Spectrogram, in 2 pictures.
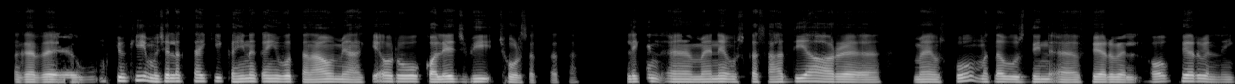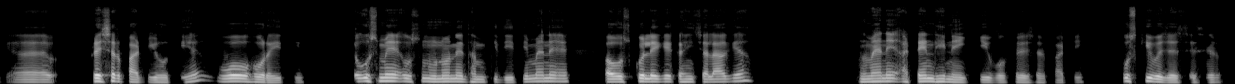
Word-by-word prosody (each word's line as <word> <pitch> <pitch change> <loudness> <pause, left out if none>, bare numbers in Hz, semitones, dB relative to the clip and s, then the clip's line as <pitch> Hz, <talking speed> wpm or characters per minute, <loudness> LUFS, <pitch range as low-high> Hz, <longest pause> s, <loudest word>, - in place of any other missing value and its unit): अगर 115 0 +1
उ 115 +5 -9
क्योंकि 170 +4 +1
मुझे 150 -2 +3
लगता 150 +1 0
है 145 - +2
कि 155 +1 -4
कहीं 130 -2 0
न 145 - +3
कहीं 140 0 +1
वो 135 0 +4
तनाव 115 +1 +1
में 120 -1 0
आके 110 -1 -3
और 140 0 +1
वो 135 0 +4
कॉलेज 125 +1 +3
भी 135 +2 0
छोड़ 110 -3 -1
सकता 100 -1 -13
था। 105 +2 -23 0.5
लेकिन 130 +1 -2
अ, 125 -2 -1
मैंने 125 +2 +1
उसका 120 0 -3
साथ 120 +1 -4
दिया 145 +4 0
और 125 -2 0 0.8
मैं 115 +1 0
उसको 145 - -2
मतलब 130 -2 -1
उस 115 -1 -1
दिन 125 0 -1
अ, 110 -2 -2
फेयरवेल 115 0 0
हो 125 +3 -1
फेयरवेल 140 -4 +1
नहीं 115 -1 -10
अ, 110 0 -5 0.4
फ्रेशर 145 +1 +6
पार्टी 110 -5 -3
होती 105 +2 -4
है 145 - -1 0.2
वो 140 +1 +6
हो 120 -2 0
रही 100 -1 -2
थी। 100 - -18 0.5
तो 145 - +2
उसमें 155 +1 +4
उस 140 0 -2
उन्होंने 135 -1 +3
धमकी 120 -1 -5
दी 105 -1 -4
थी। 130 - -6
मैंने 145 +1 +1 0.4
अ, - - +5
उसको 125 +3 +4
लेके 135 -1 +4
कहीं 125 -1 -2
चला 125 0 +1
गया 155 +7 -2 1.1
मैंने 135 +3 +2
अटेंड 140 +2 +1
ही 135 +1 +2
नहीं 110 -4 -1
की 110 +2 -7
वो 100 0 -5
फ्रेशर 100 -1 -5
पार्टी, 100 +1 -15 0.4
उसकी 150 +1 +1
वजह 105 -6 +3
से 100 0 -12
सिर्फ। 105 +2 -10
125 Hz, 175 wpm, -22 LUFS, 115-140 Hz, 1.1 s, फ्रेशर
